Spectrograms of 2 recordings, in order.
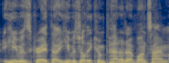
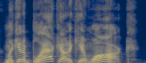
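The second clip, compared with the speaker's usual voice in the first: put-on drunk complaint; 9 semitones higher than usual. Drunk friend complaining to Norm.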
